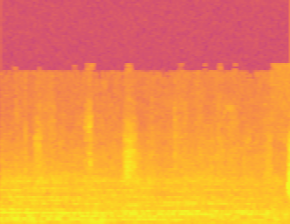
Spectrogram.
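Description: A memorial siren wails steadily through a tribute gathering held for a teacher killed in the Arras attack, a sustained unwavering tone droning on throughout with no voices.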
